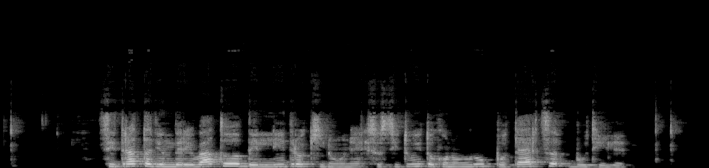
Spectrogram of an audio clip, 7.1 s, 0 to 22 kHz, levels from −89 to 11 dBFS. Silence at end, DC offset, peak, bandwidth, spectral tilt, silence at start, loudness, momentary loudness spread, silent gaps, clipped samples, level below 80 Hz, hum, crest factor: 0.85 s; under 0.1%; -2 dBFS; 9.2 kHz; -2 dB/octave; 0.1 s; -20 LUFS; 15 LU; 0.26-0.40 s, 0.50-0.55 s, 0.64-0.70 s; under 0.1%; -74 dBFS; none; 20 dB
